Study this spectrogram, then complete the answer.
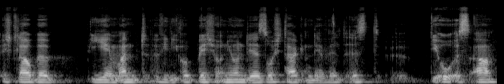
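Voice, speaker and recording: Somewhat breathy, a man with an Arabic accent speaks at a fairly low pitch. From southern Syria. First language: Arabic (speaking German). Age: 20s. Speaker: Syrian refugee activist. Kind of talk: interview. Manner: halting.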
